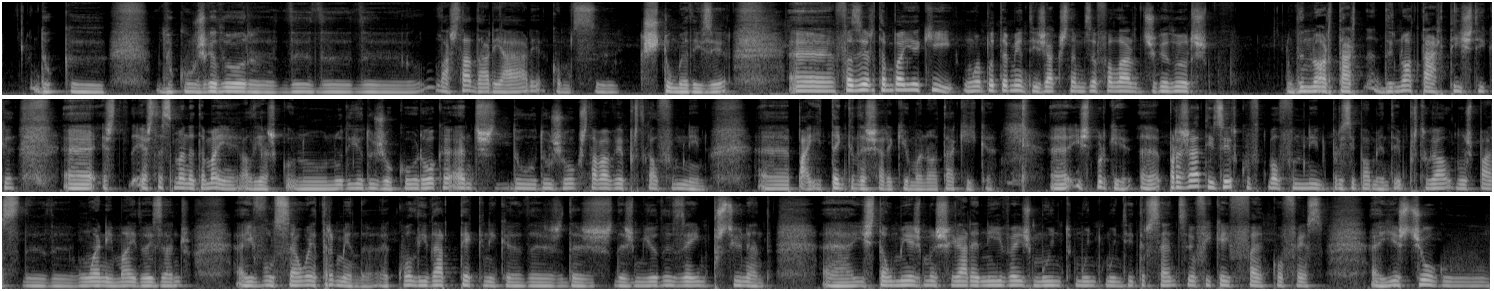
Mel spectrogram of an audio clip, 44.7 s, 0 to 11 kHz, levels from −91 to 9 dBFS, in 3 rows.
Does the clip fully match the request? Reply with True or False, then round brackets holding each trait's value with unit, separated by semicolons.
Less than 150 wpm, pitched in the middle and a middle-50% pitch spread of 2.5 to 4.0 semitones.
False (175 wpm; 145 Hz; 2.8 semitones)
